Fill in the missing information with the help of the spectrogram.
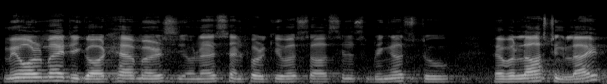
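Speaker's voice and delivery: ordinary talk, nothing marked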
